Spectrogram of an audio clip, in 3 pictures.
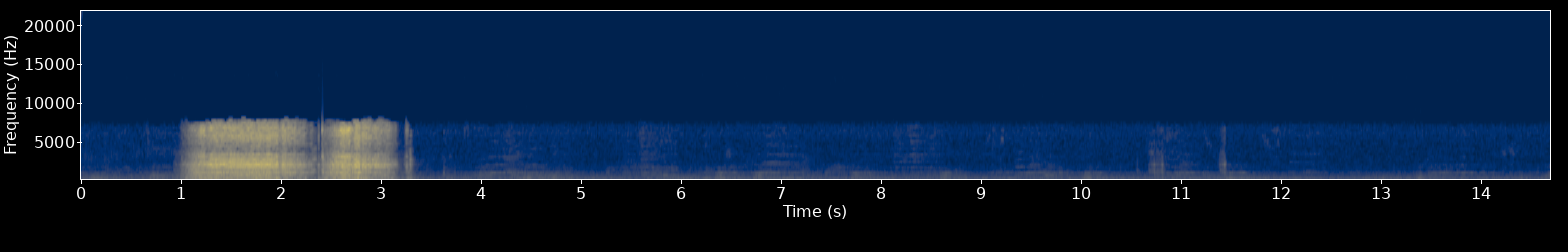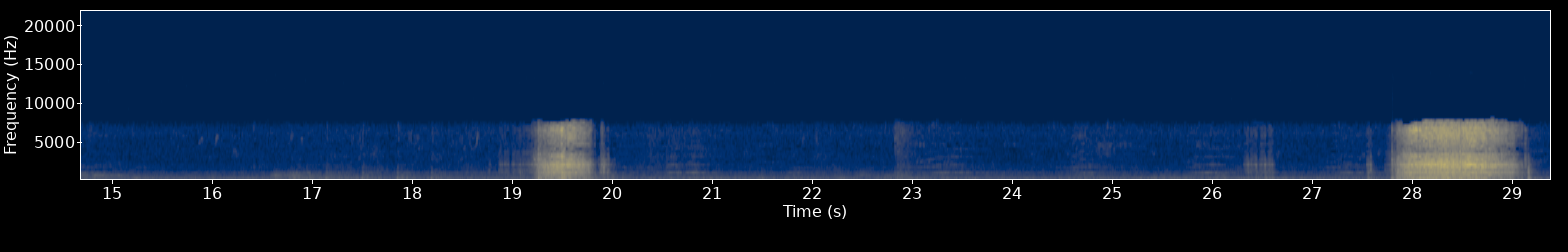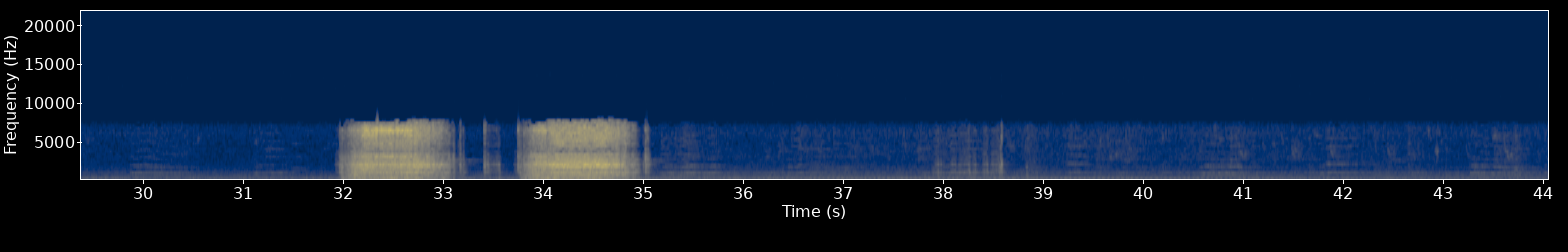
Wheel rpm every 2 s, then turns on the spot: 50, 40, 0, 0, 0, 0, 0, 0, 0, 0, 0, 0, 0, 10, 30, 0, 50, 50, 0, 0, 0, 0.
28-30 34-36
